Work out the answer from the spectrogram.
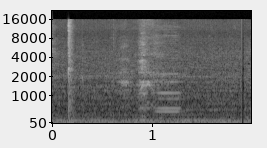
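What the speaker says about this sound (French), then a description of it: "Il y a un monsieur devant qu'on klaxonne pour le doubler, mais il réagit pas." A car horn toots behind a driver stalled at a light who is not reacting, a short honk and a brief second one heard faintly from inside a car over steady low road and engine rumble.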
